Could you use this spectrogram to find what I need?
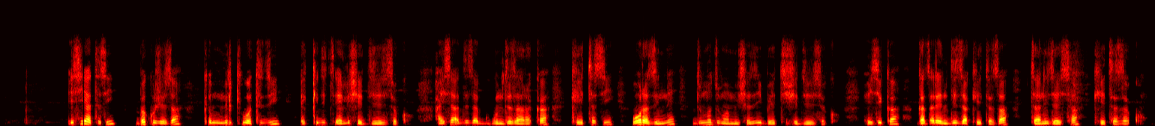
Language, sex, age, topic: Gamo, male, 25-35, government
